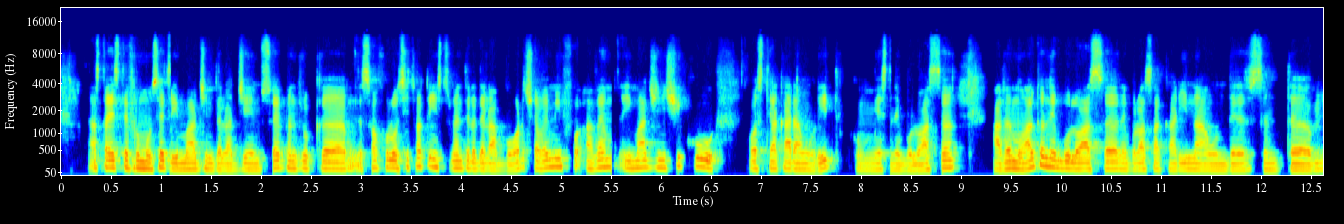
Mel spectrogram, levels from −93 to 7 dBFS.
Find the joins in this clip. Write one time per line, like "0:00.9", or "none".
0:01.1
0:05.5
0:08.3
